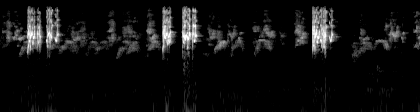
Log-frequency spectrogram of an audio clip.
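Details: Two adult peach-faced lovebirds, green with red and yellowish-white faces, chirping: harsh shrill bursts in pairs about every three seconds, with quieter twittering and squeaky notes filling the gaps.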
